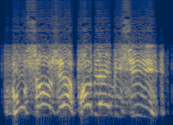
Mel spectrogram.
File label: aircraft damaged mood med, speech fr; War Thunder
